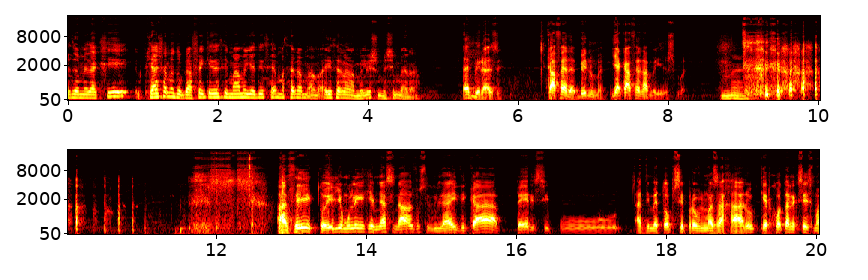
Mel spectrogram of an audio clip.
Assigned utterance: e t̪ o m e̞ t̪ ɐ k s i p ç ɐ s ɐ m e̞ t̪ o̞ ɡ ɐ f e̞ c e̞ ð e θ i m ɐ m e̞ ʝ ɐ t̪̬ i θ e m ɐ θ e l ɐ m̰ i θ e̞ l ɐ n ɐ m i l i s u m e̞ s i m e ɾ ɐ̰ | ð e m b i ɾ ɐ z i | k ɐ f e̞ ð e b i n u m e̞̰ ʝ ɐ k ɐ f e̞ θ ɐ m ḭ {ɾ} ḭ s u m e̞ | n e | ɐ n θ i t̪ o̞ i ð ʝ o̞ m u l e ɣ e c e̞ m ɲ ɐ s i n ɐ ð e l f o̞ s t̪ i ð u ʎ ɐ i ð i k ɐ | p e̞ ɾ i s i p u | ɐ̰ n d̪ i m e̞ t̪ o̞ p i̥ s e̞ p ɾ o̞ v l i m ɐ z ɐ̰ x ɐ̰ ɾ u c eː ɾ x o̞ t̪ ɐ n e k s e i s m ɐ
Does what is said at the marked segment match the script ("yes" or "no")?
no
